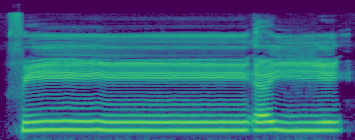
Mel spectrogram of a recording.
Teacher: مد منفصل ہے، 3 الف کے برابر کھینچ کر پڑھیں گے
